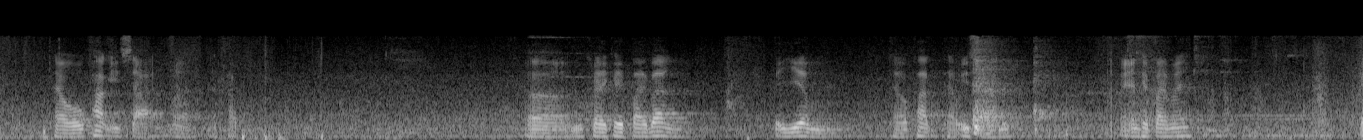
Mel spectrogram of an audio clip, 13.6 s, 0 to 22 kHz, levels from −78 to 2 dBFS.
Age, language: 20-39, Thai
